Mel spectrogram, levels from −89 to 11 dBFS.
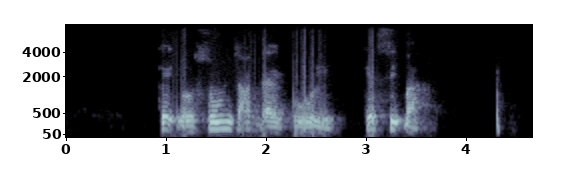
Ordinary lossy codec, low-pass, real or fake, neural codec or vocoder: Opus, 32 kbps; 7.2 kHz; fake; vocoder, 44.1 kHz, 128 mel bands, Pupu-Vocoder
